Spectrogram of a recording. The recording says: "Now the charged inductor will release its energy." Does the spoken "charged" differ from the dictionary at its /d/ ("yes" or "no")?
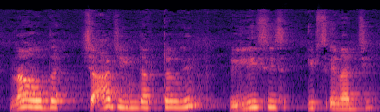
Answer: yes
